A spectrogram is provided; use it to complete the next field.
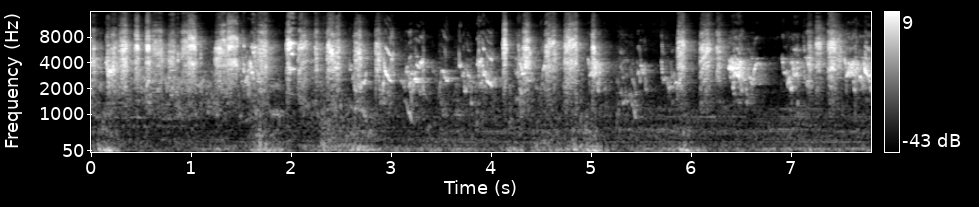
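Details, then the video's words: Several pet budgies chattering: dense bursts of rapid high chirps, squeaks and short harsh squawks tumbling over one another almost without pause, with brief dips between volleys. "Beautiful parrot sound | budgies relaxing sound"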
